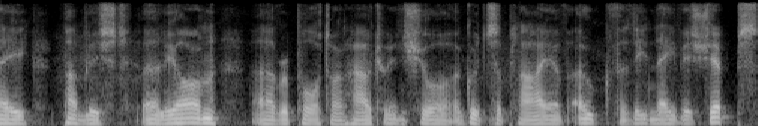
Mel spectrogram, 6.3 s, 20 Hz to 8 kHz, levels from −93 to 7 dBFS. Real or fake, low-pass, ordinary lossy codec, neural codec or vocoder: real; 7.2 kHz; AAC, 48 kbps; none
